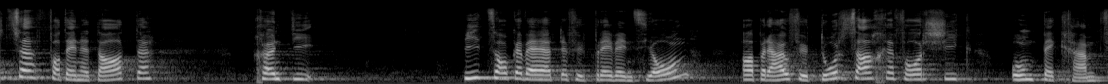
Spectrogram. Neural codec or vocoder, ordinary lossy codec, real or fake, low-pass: none; none; real; 14.4 kHz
